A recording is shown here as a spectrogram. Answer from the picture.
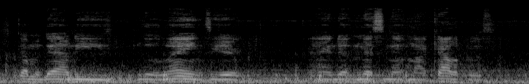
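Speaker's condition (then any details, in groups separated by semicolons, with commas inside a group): No condition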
